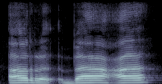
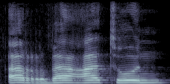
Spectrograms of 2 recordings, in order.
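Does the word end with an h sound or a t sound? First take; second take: t sound; t sound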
